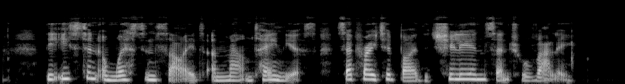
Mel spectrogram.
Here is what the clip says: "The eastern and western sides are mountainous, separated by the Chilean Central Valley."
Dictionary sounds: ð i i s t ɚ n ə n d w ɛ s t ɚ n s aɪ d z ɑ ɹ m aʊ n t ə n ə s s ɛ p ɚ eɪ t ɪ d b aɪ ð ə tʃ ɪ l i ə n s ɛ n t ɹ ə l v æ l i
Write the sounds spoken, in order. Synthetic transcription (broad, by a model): ð i i s t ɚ n ə n w ɛ s t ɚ n s aɪ d z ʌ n m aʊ n t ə n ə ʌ s ɛ p ɚ eɪ t ɪ d b aɪ ð ə tʃ ɪ l i ə n s ɛ n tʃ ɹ ə l v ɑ l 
